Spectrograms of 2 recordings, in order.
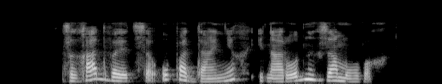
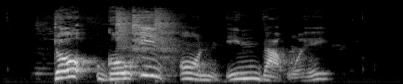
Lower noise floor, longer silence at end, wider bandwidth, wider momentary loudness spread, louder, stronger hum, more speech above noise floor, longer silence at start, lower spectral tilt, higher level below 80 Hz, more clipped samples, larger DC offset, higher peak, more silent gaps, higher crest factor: first, -78 dBFS vs -63 dBFS; second, 0.6 s vs 0.75 s; second, 7.6 kHz vs 16 kHz; second, 10 LU vs 17 LU; about the same, -18 LUFS vs -17 LUFS; neither; first, 61 dB vs 46 dB; first, 0.65 s vs 0.35 s; first, -5.5 dB/octave vs -2.5 dB/octave; first, -58 dBFS vs -64 dBFS; neither; neither; about the same, 0 dBFS vs 0 dBFS; neither; about the same, 18 dB vs 18 dB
